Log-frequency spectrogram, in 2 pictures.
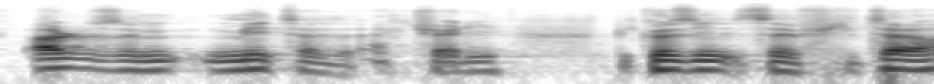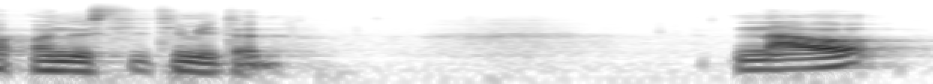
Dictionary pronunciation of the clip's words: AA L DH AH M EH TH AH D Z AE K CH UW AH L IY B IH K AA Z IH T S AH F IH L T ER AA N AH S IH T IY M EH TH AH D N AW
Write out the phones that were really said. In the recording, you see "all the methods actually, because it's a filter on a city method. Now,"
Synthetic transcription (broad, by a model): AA L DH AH M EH T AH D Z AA K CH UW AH L IY B IH K AA Z IH T S AH F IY L T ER AA N AH S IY T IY M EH T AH D N AW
